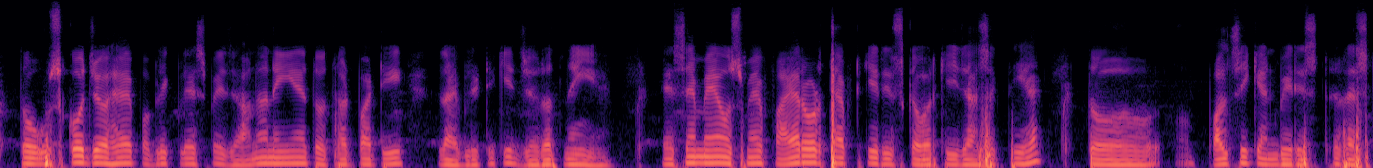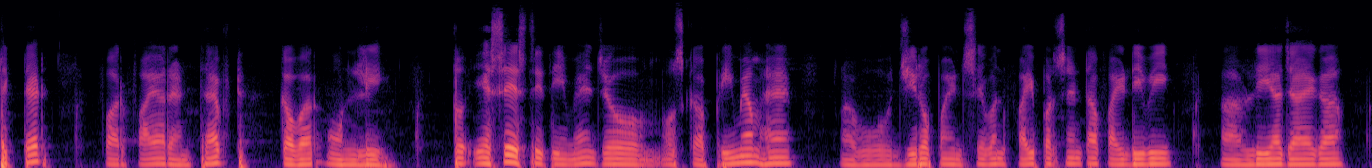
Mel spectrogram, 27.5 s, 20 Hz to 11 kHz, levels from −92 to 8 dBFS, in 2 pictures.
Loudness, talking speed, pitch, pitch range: -26 LUFS, 130 wpm, 105 Hz, 95-115 Hz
